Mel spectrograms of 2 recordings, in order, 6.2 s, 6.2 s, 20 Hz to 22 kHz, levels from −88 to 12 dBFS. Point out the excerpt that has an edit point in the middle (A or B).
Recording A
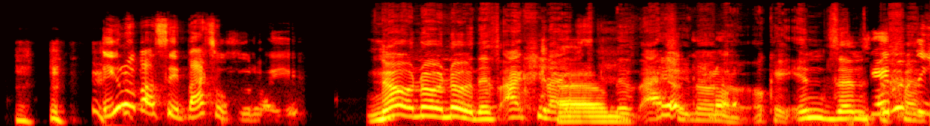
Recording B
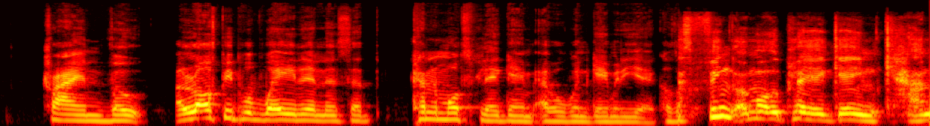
B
